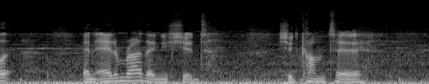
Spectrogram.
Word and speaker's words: Edinburgh: pronounce Edinburgh a lot of American people always pronounce it Edinburgh and if you say that in front of Scottish people though no Credence because it's just Edinburgh so just remember that when you're coming here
